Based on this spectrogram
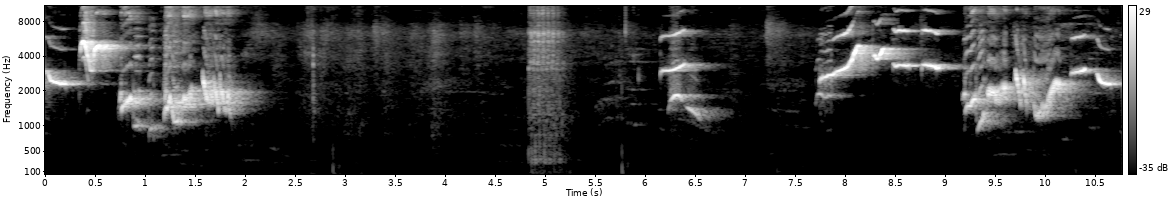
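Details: White-rumped shama singing loudly, a song credited with getting other birds to sing: bursts of rapid varied whistles and slurred notes separated by silent gaps and a short noisy rustle.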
